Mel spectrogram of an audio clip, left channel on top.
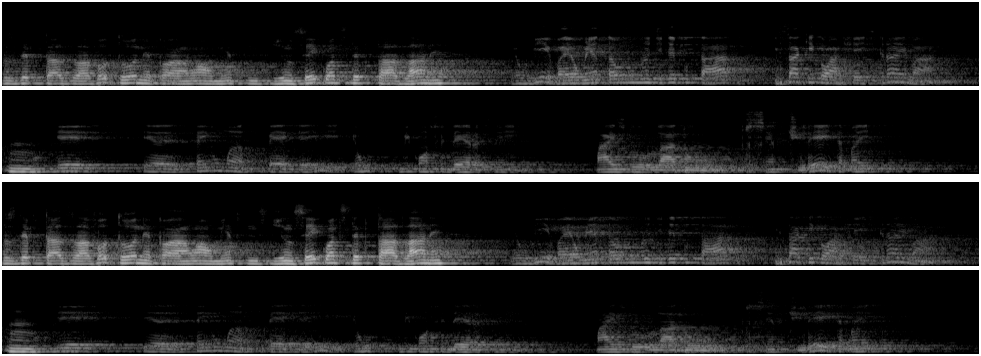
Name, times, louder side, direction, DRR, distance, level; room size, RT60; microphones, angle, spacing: voice 1, 0.0-4.4 9.8-10.2, right 3 dB, 30° right, 9 dB, 0.3 m, -28 dB
voice 2, 3.8-4.4 5.1-7.3 7.7-9.3 10.1-10.7 11.2-15.0 15.7-18.4, left 1 dB, 55° left, 5 dB, 1.3 m, -40 dB
14.5 x 11.0 x 8.1 m, 2.7 s
head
